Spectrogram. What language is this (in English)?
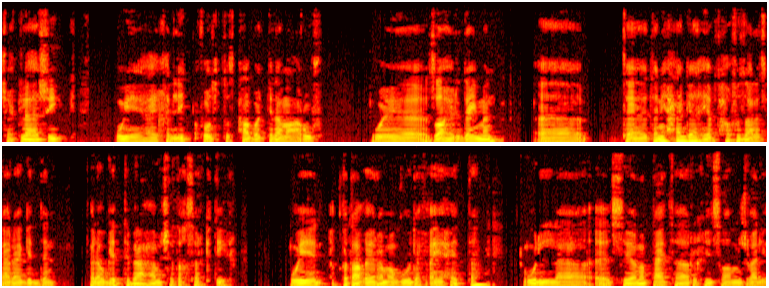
Egyptian Arabic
